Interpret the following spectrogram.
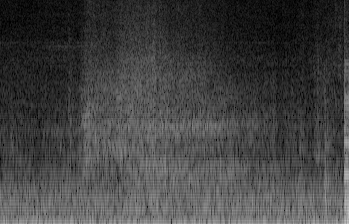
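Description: A flexible plastic spreader being dragged across an epoxy-wet wooden butcher block, a soft scraping swish from about a second in until near the end, over a low steady room rumble.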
